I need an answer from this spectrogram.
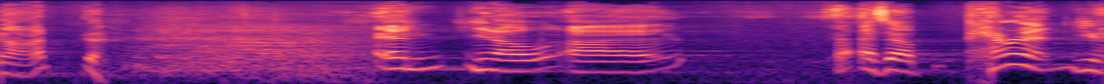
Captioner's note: chuckling; audience laughing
